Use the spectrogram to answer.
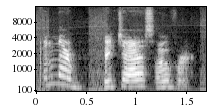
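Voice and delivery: normal talking voice

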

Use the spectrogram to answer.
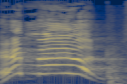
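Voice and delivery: a high, loud hollered amen; camp-meeting amen, hollered; shouted amen. Retold or imitated. Old boy's shouted amen retold.

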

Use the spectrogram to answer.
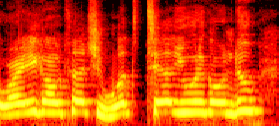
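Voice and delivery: normal talking voice

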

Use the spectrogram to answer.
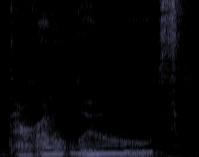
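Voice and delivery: very soft, slow whisper; hushed, drawn-out whisper; whispered thought. Retold or imitated. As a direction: whisper it slowly, like a secret you dread telling. Secret knowing replayed in her head.

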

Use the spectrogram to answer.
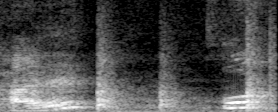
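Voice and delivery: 갈 꽃 said as 갈 꼳; tense, unaspirated ㄲ starting 꽃 in 갈 꽃; tensed pronunciation. Shown as a demonstration. Teacher shows how it is read, tensed 갈 꽃. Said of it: "얘는 어떻게 읽는다는".

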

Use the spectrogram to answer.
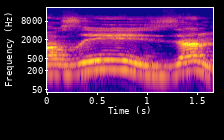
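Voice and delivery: আজিজান very slow, the জি stretched; Quranic recitation demo. Shown as a demonstration. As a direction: stretch the জি in আজিজান, throat-pressed আইন. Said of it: "এক আলিফ টেনে পড়বেন". (টেনে আজিজান তিলাওয়াত)

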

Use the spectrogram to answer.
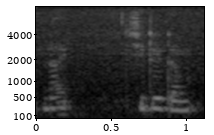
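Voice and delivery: usual speaking voice

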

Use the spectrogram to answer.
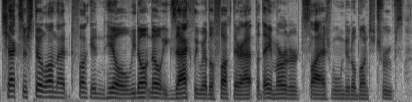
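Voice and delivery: usual speaking voice

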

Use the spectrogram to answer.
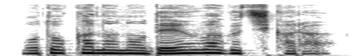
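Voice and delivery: plain reading voice

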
